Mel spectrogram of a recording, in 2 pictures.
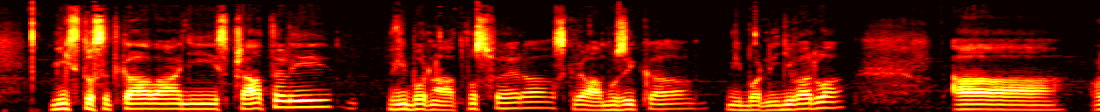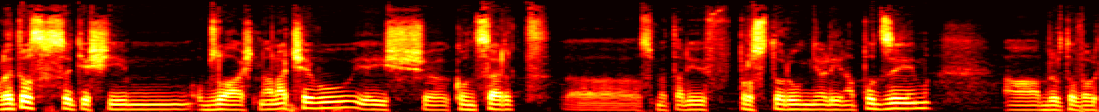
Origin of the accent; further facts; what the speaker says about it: Boskovice, South Moravian Region, Czechia; z Boskovic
